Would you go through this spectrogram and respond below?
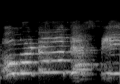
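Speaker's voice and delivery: very high, loud delighted shriek; excited scream. Retold or imitated. Mother hearing the Harriet Tubman comparison, shrieking with joy, very high. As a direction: burst out in thrilled recognition. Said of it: "And she just screamed".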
